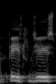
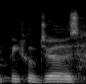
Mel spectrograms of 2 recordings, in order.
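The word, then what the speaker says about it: Betelgeuse: pardon uh yep so Beetle Juice Beetle guys Beetle JS ble J however you want to pronounce it it's that one um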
